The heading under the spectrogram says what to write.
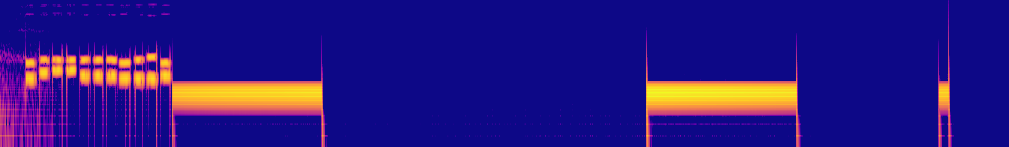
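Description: A quick burst of phone keypad dialing beeps for a call to Rostock, then a steady telephone ringing tone before voicemail answers: two long one-second pulses separated by a long silence, and a third that cuts off almost immediately.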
